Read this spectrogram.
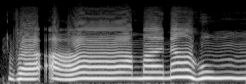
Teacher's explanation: کھڑے زبر کو کھینچیں گے ایک الف کے برابر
